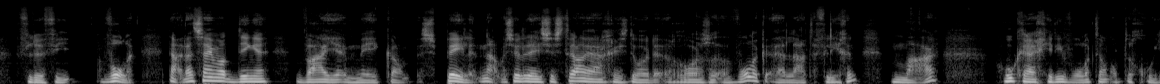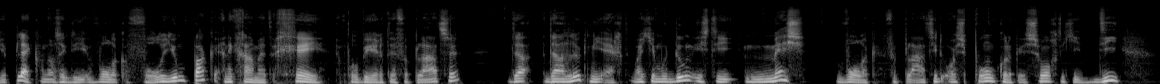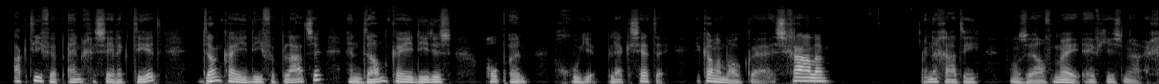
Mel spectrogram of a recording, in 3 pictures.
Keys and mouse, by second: 3.7-5.4 middle drag, 7.5 middle drag, 8.9 click, 9.5-10.8 middle drag, 14.2 g, 21.2 click, 23.9 g, 26.8 KP_7, 29.2 s, 32.2-32.8 middle drag, 33.5 g, 34.1 z, 34.2 z.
